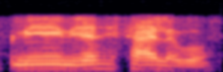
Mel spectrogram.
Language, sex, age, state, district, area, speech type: Assamese, male, 18-30, Assam, Sivasagar, rural, conversation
